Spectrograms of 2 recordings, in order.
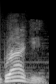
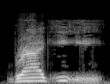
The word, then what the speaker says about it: Bragi: bragi in Old Norse the name braggy pronounced as brag ee means poet an edict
